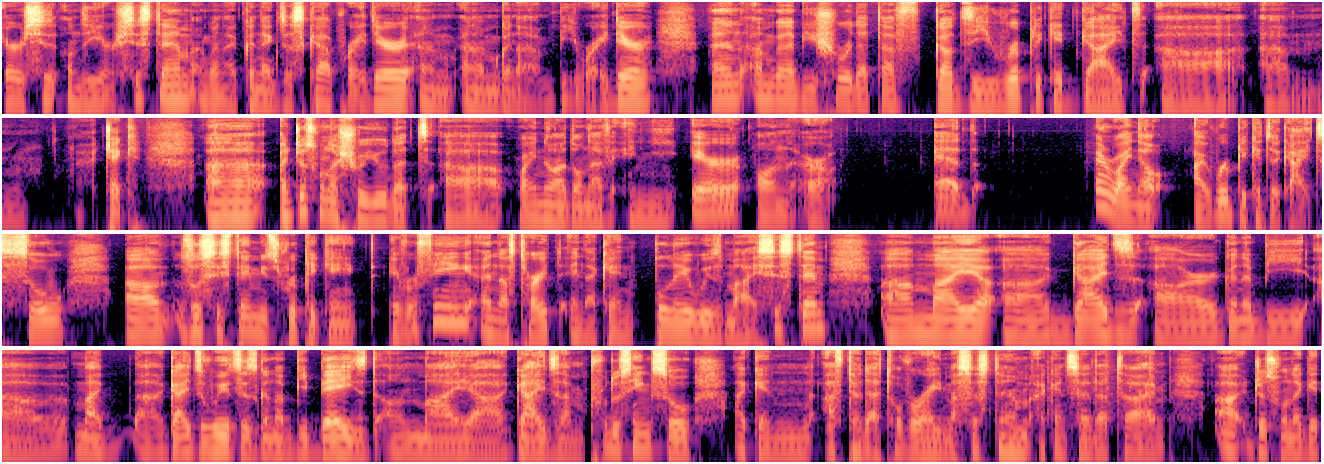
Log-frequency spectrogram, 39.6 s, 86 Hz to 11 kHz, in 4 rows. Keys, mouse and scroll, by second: 1.1-7.7 drag, 11.4 click, 12.2 u, 13.3 click, 14.2 click, 15.3 click, 15.3 click, 15.5 typing, 17.0 click, 19.3 u, 20.0 click, 20.0 u, 20.9 click, 22.9 click, 23.9-26.4 click, 36.4 click, 36.4 click, 37.4 double click, 37.4 KP_0, 37.7 KP_Decimal, 38.1 KP_1, 38.2 KP_Enter, 38.2 KP_0.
